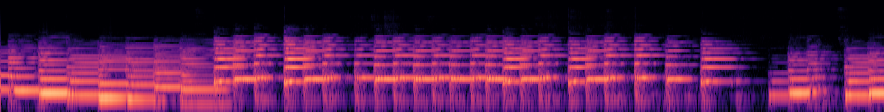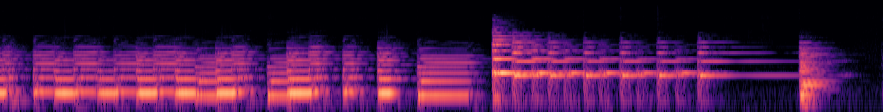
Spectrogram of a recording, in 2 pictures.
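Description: Grand piano played solo: a falling run of single notes, then quick repeated notes, a brief pause about nine seconds in, and more repeated lower notes. A loud chord about seventeen seconds in rings on, and a short final chord near the end closes the piece.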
